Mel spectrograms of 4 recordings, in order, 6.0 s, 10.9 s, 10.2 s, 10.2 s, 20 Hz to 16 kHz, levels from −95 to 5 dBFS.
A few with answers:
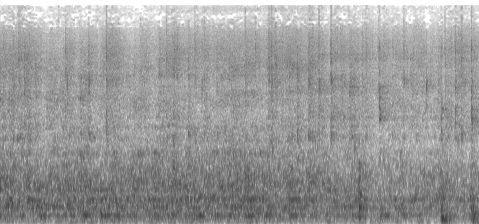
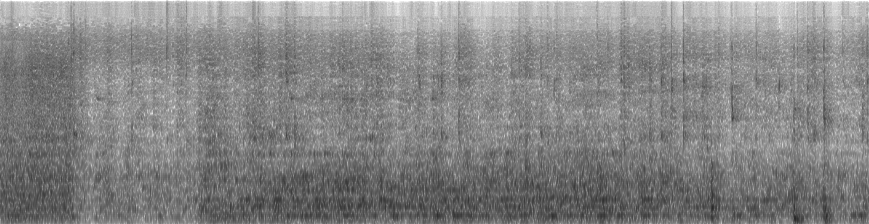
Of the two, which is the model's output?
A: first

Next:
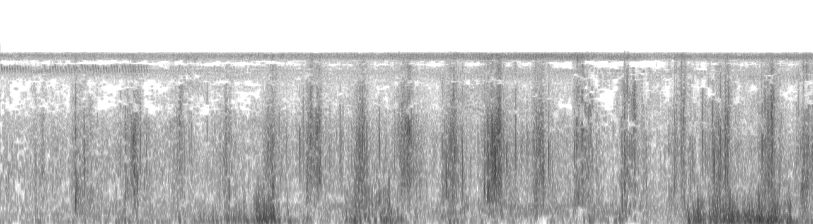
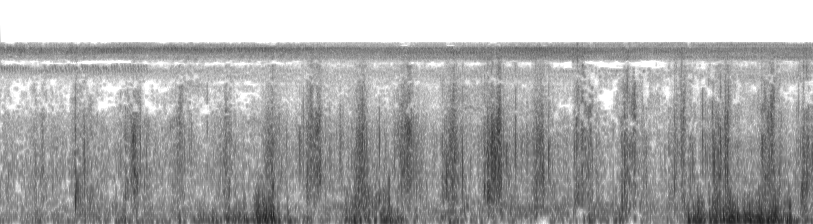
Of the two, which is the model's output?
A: second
